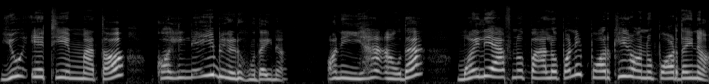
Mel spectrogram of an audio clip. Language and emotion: Nepali, surprised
